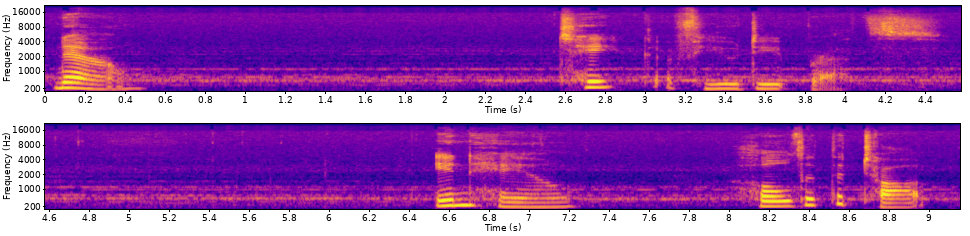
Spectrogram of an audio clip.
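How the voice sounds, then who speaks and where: A woman leading a guided meditation in a calm, soothing, measured way, leaving long pauses between short phrases. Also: medium pitch. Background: background music.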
